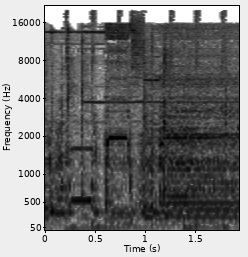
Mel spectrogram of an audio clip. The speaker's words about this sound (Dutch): Ze willen kijken of ze kipnuggets kunnen 3D-printen. Start 3D-printer.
